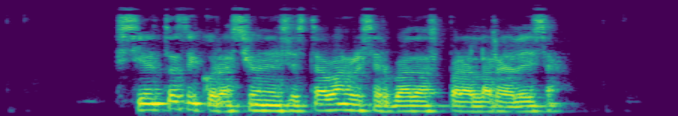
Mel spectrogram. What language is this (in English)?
Spanish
